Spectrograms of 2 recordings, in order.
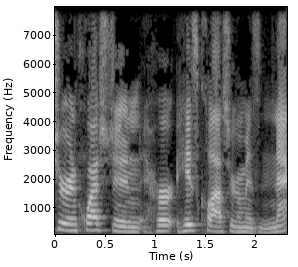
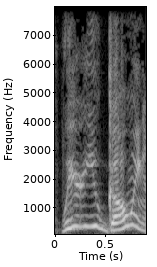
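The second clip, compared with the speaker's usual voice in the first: sharp demand; 11 semitones higher, 6 dB louder than usual. Retold or imitated.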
